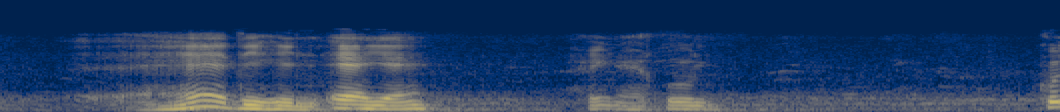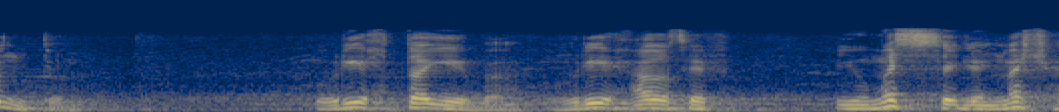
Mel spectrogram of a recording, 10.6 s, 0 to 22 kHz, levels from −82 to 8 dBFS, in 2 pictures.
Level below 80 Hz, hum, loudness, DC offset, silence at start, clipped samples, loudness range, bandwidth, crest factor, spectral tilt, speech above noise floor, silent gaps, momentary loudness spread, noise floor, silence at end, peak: -48 dBFS; none; -20 LUFS; under 0.1%; 0.4 s; under 0.1%; 10 LU; 8 kHz; 18 dB; -5.5 dB/octave; 29 dB; none; 18 LU; -47 dBFS; 0 s; -4 dBFS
